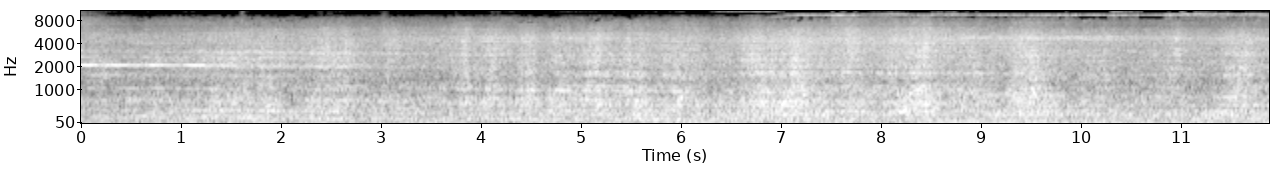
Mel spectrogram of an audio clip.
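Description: Tri-Rail diesel locomotive approaching slowly, its engine rumbling steadily and growing a little louder. From about six seconds in, its wheels clack over the rail joints and switches of the junction.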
